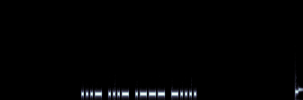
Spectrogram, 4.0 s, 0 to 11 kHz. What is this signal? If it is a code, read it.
Morse code, heard as a keyed tone, about 40 wpm, 700 Hz. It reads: VVJ6
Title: Four Challenging Letter-Number Combinations 40wpm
